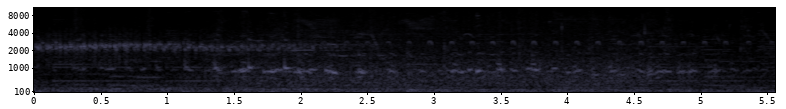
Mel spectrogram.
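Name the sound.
wild turkeys gobbling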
